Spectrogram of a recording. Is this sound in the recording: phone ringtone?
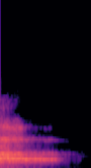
no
